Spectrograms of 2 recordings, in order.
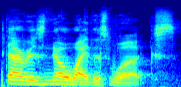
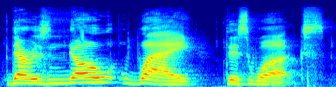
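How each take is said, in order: First: Slow, measured disbelief at normal volume. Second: Very slow, loud, word by word; emphatic disbelief. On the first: Streamer doubting the build works, slow restrained disbelief. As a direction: say it slowly, controlled and incredulous. Disbelief, first subdued take. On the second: Streamer stunned by the build, slow loud disbelief. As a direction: draw out each word forcefully. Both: Real, not acted.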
